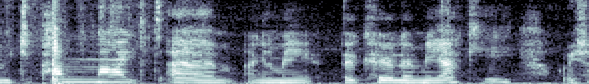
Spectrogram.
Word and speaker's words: okonomiyaki: I'm gonna make okonomiyaki, which I did just Google how to pronounce that. I did. So hopefully I'm saying it. I think it's okonomiyaki. I think that's it.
